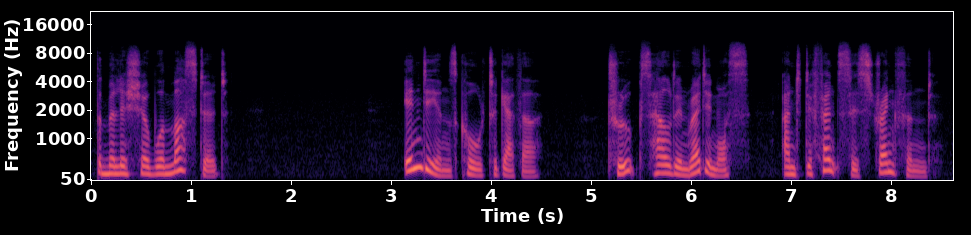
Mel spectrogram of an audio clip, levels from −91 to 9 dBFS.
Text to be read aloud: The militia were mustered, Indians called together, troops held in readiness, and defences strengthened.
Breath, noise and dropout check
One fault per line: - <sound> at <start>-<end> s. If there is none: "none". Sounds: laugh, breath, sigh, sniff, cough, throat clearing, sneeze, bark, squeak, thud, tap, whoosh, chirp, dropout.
none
